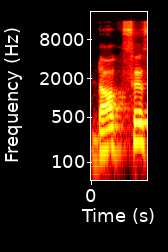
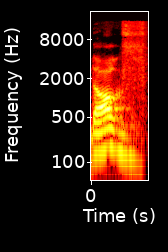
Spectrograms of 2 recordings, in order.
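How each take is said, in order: First: The word ends with an extra 'ses' syllable. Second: The word ends with a single 'z' sound. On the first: The speaker calls it wrong. "డాగ్సెస్ అనకూడదు" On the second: The speaker calls it right. "జ్ sound"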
